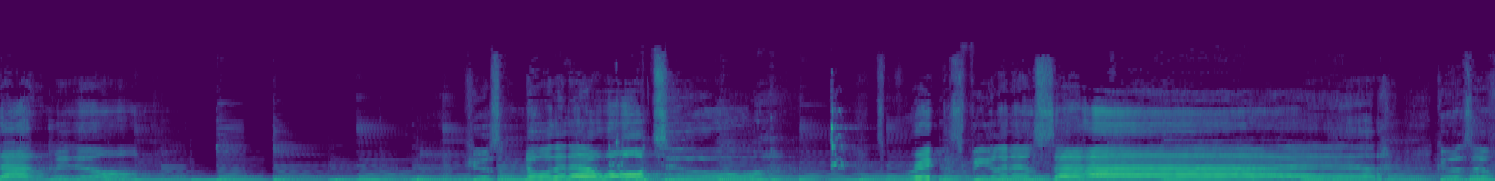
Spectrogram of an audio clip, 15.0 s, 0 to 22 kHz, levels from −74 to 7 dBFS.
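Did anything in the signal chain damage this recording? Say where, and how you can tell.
No, nothing in the signal chain can be heard damaging this audio. Every stage from capture to playback passes the sound along without leaving an audible mark on it.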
